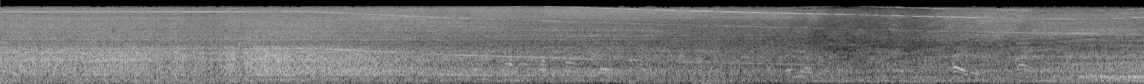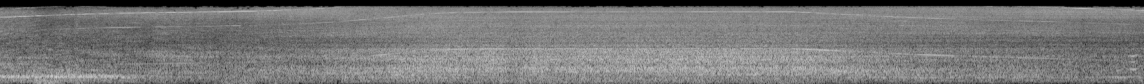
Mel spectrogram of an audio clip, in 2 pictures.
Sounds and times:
Aircraft: 0.0 - 22.8
Speech: 4.5 - 10.7, 13.6 - 14.3, 22.4 - 22.8.

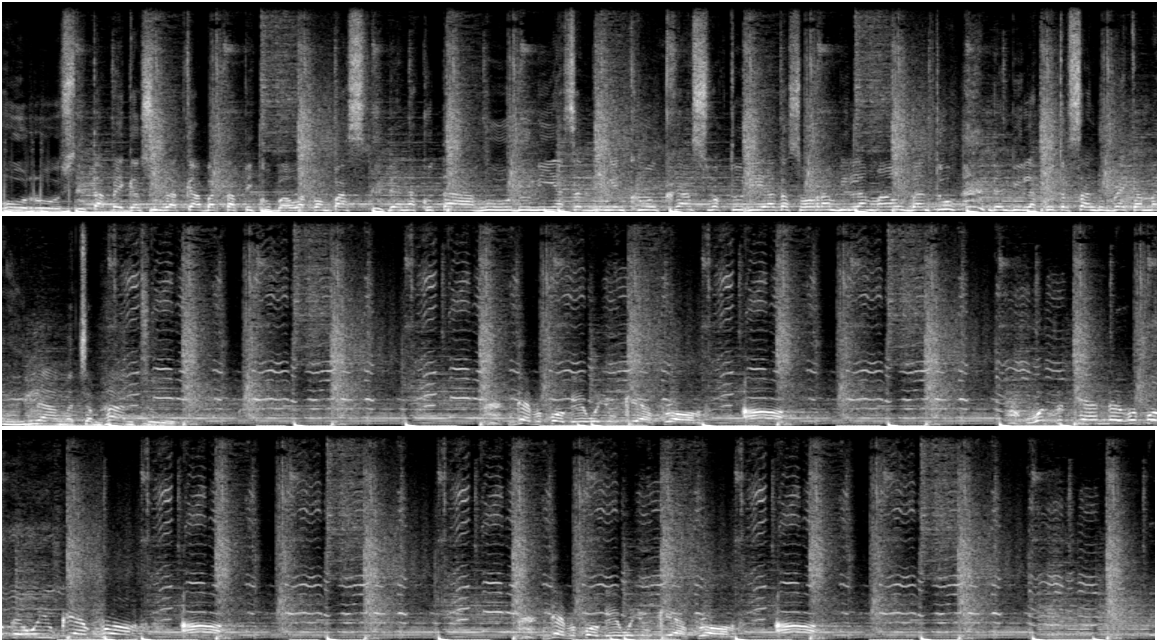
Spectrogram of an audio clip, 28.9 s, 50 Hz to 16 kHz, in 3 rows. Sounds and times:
Rapping: 0.0 - 11.2, 13.4 - 17.0, 18.0 - 22.3, 23.0 - 27.0
Hip hop music: 0.0 - 28.8.

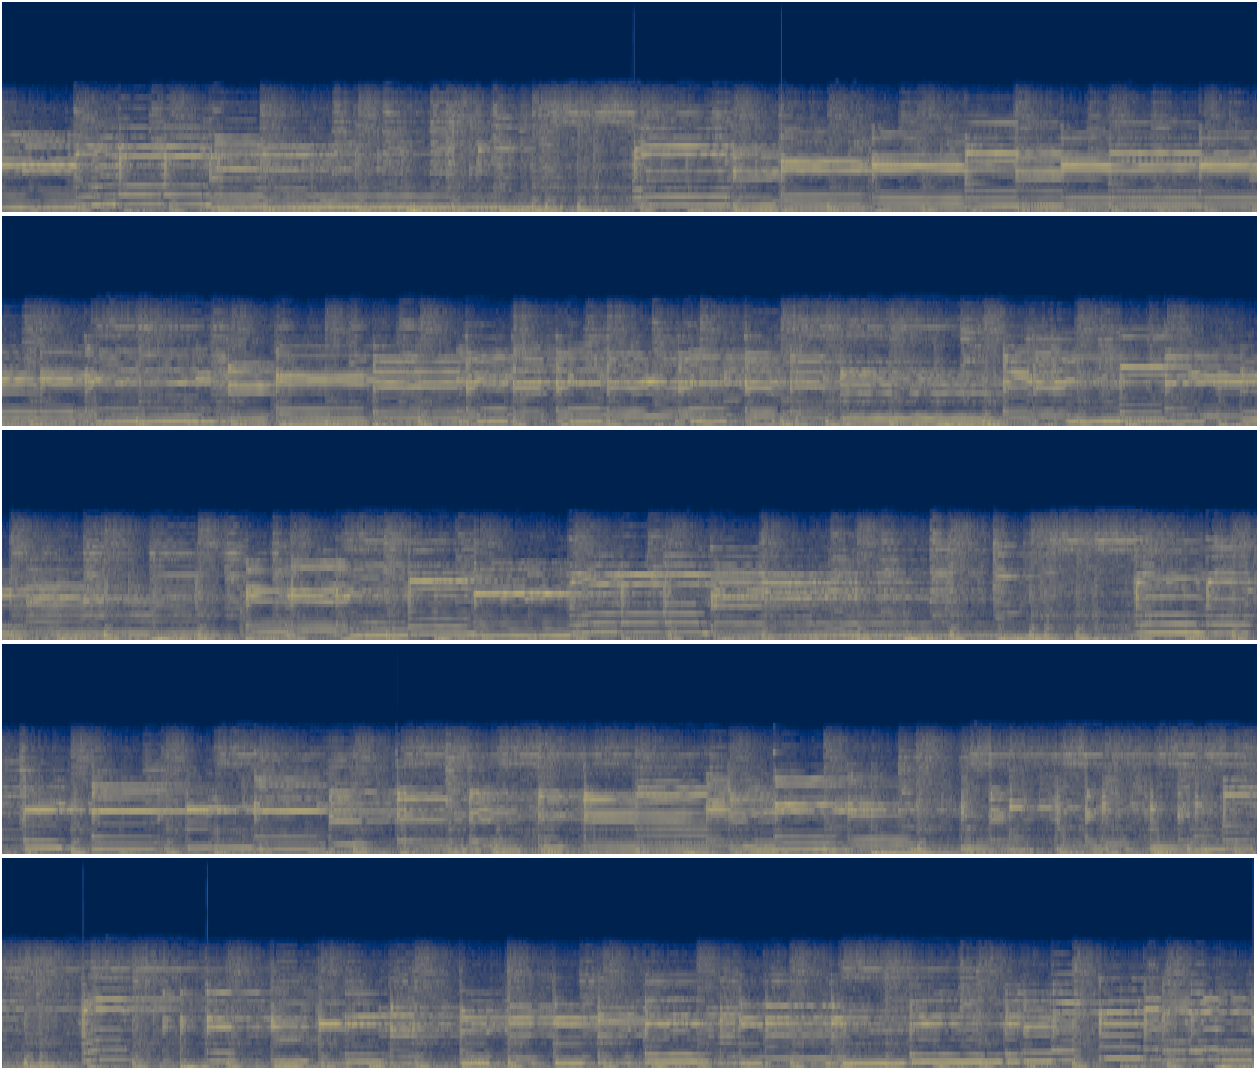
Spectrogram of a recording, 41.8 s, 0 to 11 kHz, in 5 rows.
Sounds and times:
Electric guitar: 0.0 - 41.8.

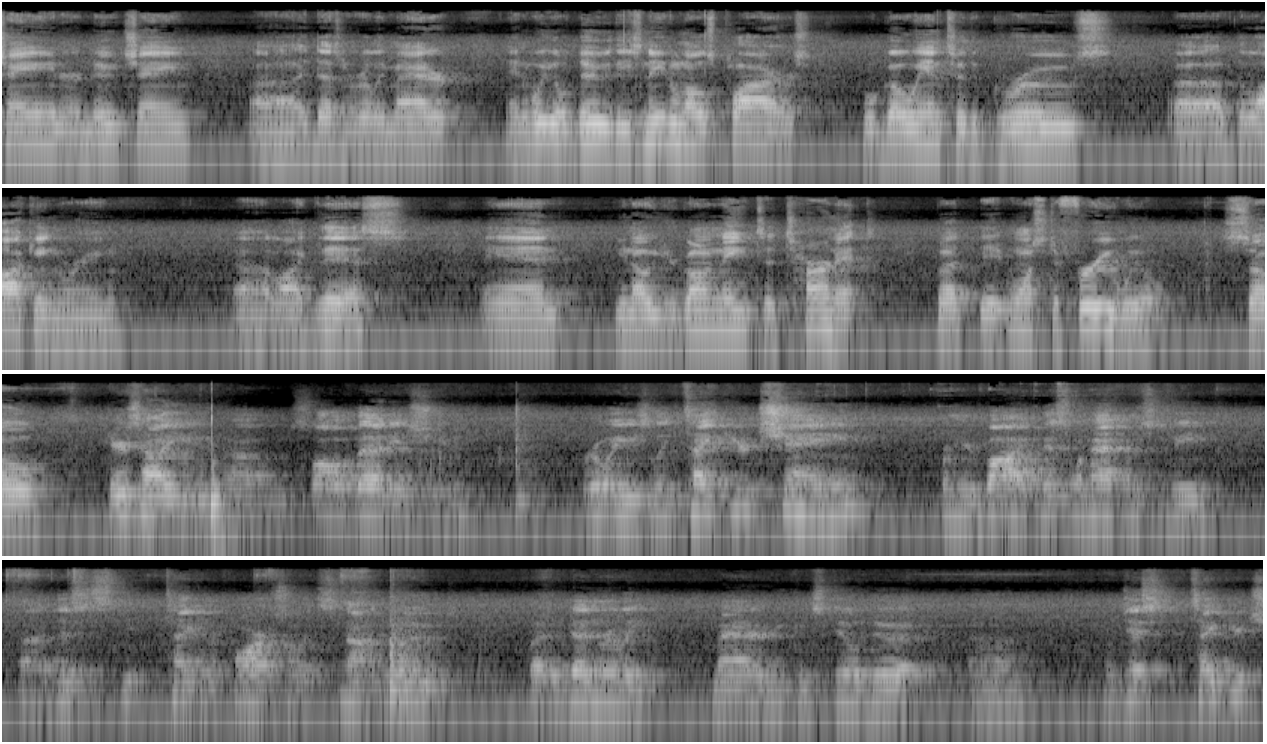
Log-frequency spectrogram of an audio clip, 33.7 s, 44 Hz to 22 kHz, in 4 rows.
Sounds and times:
Speech: 0.0 - 9.2, 10.0 - 20.0, 20.7 - 33.6.

